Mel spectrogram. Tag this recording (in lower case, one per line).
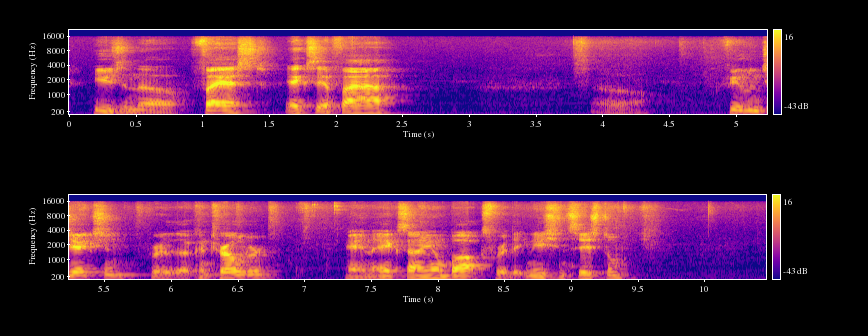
speech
